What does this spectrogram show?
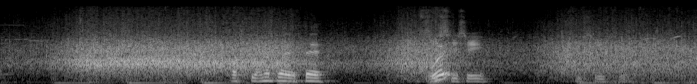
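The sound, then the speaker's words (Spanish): An audience claps steadily for several seconds, a dense wash of applause that stays loud throughout while a few excited voices speak over it. “Creo que hay gente que te quiere hacer palmas por aquí. Un aplauso.”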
